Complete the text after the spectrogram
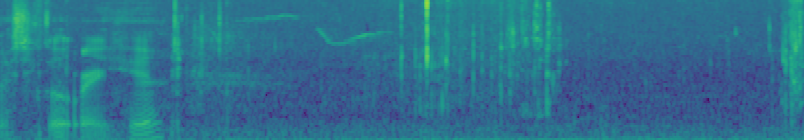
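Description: A fish splashes briefly in shallow water.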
